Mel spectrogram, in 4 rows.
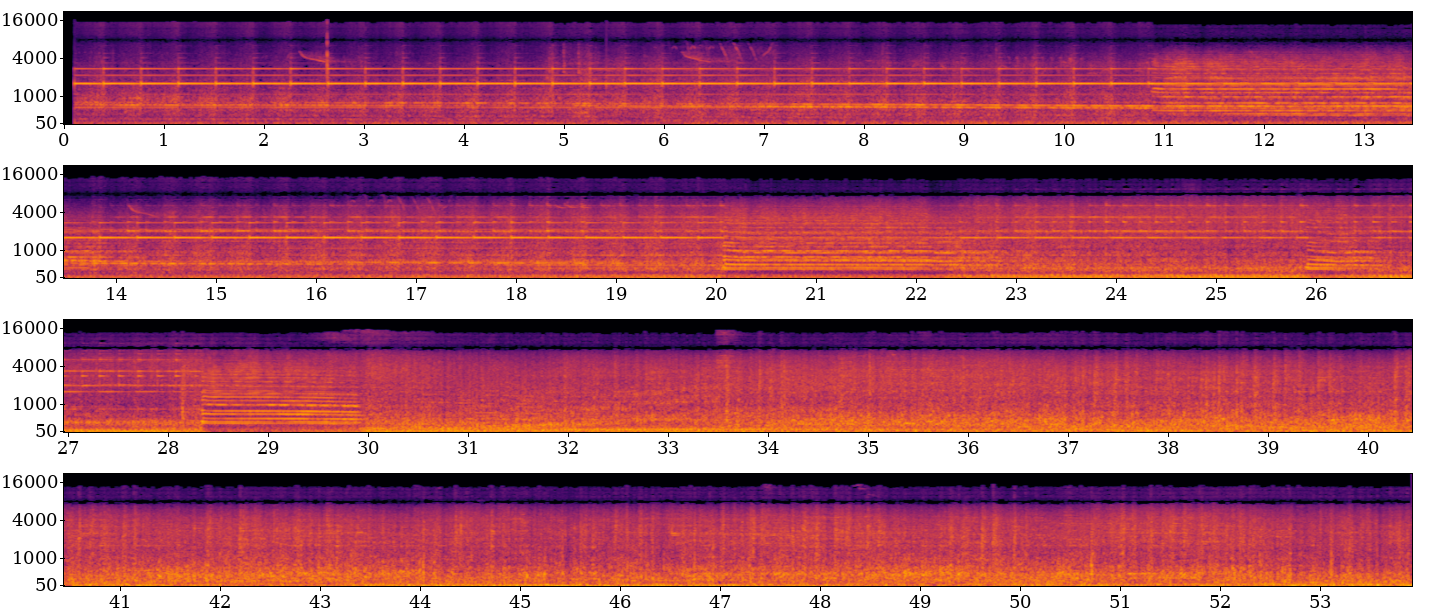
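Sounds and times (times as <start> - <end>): steady high tone ringing: 0.1 - 11.8, 13.2 - 21.4, 22.1 - 29.5
locomotive engine rumble: 4.9 - 51.0
locomotive horn blasts: 10.7 - 14.2, 20.0 - 22.9, 25.8 - 26.8, 28.2 - 30.1.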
